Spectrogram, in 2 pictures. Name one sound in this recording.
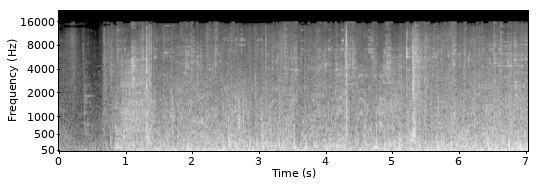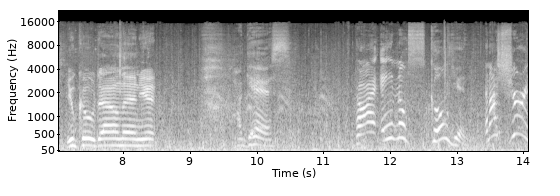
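Horses' hooves clop steadily on a dirt track.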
